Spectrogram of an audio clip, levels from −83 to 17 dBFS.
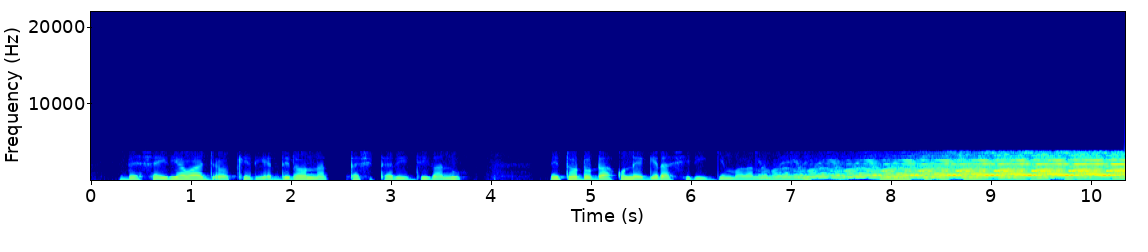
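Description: From 1.24 to 2.58 s the speech breaks into repeated stalls (stutter). Packets arrived late, the jitter buffer kept running dry, and the receiver stretched the last sound to fill about 27 short gaps, the longest 192 ms, which is roughly a third of that stretch. Nothing is lost, but the speech catches and drags.

Between 3.82 and 4.73 s a jitter buffer slow-down follows. Rebuilding its reserve, the receiver repeated single pitch periods and slices of pause, adding 105 ms. That passage plays at 89% speed with unchanged pitch, so sounds are drawn out.

From 6.57 s to the end, feedback echo between two devices takes over. One device replays the other's microphone feed into the same room, and that microphone picks it up again. Each phrase returns roughly every 0.4 s, thinner and more ringing. The loop gets loud enough, peaking about 14 dB above the speech, that the repeats pile up rather than decay. 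Throughout, the band stops at 4 kHz, consistent with G.711 mu-law at 64 kbps.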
